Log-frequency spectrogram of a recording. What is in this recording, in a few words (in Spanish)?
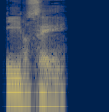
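"irse", español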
